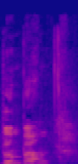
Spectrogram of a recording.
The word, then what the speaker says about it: Bum Bum: I know it says Bum Bum, but I guess in Portuguese it's pronounced Boom Boom.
